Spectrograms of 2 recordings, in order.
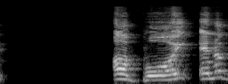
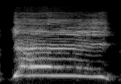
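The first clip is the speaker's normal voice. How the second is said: high, loud mocking cheer; 9 semitones higher, 4 dB louder than usual. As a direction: shout a fake happy cheer. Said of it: "Everybody's like".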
